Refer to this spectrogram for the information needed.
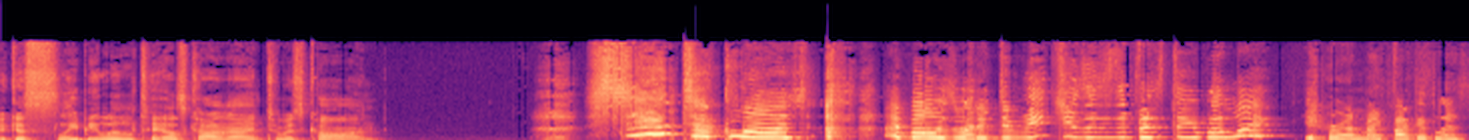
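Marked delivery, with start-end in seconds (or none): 4.4-11.0 very high, overjoyed, happy exclaiming. Narrator voicing Tails after he wakes in a story, said happily. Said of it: "He said happily".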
